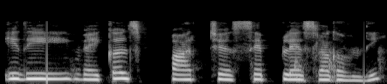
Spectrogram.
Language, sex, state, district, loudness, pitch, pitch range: Telugu, female, Andhra Pradesh, Visakhapatnam, -16 LUFS, 230 Hz, 220-255 Hz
